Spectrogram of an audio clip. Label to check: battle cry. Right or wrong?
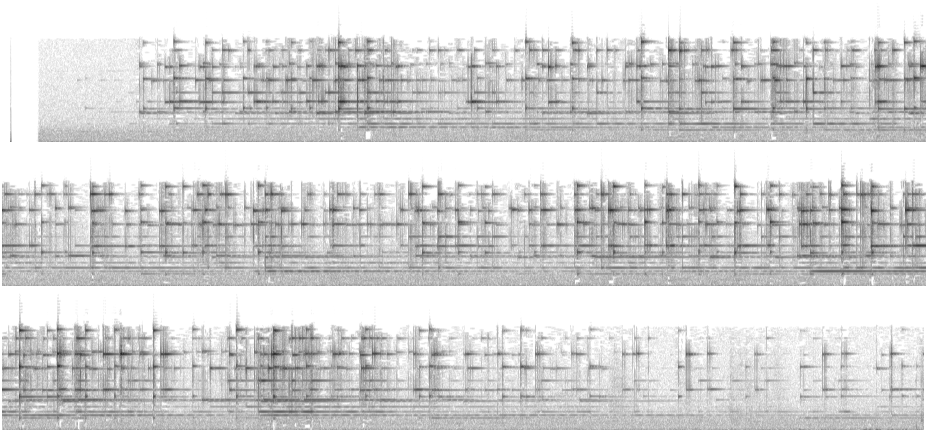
Wrong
